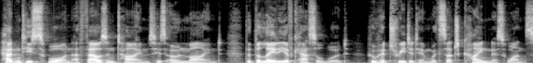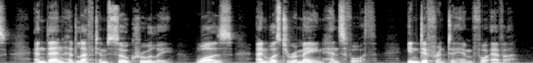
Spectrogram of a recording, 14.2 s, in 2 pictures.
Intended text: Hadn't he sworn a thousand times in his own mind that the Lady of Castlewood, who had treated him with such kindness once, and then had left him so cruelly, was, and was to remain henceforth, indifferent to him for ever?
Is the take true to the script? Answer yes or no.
no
